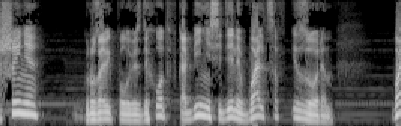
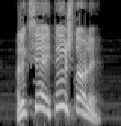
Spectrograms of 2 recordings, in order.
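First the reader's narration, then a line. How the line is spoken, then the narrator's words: Shout. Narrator (Russian): Голос Вальцева прокричал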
